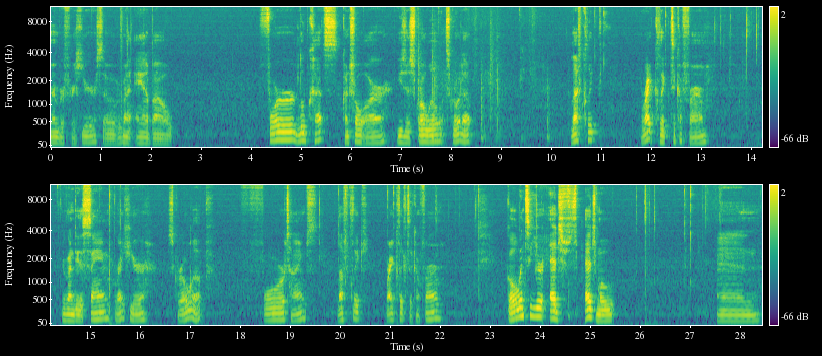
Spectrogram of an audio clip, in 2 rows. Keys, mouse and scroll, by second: 1.4 ctrl+r, 13.9 a, 15.3 ctrl+r, 22.3 a, 26.1 ctrl+Tab.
